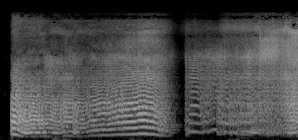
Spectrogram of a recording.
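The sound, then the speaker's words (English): A recorded fart is played back: long, loud and buzzy with a wavering pitch, briefly cutting out near the end before a second rasping burst trails on, heard alone. “So, there were four that I wanted to play. Speaking of farts.”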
